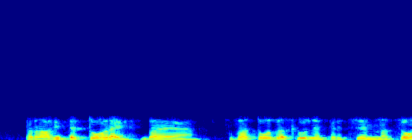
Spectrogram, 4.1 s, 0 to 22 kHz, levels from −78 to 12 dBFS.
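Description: From start to finish the speech carries G.729 codec damage, plainly audible: a rough, slightly synthetic texture from a model-based rebuild at what sounds like 8 kbit/s, a narrow line band of 150 Hz to 3.4 kHz, and nothing above 3.7 kHz.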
